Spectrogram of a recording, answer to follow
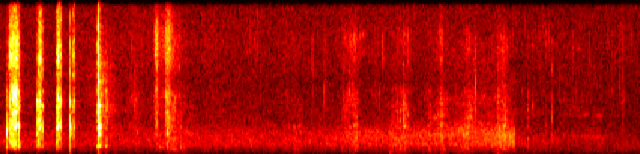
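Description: A few sharp taps on the wooden chopping board, then hands rubbing chopped garlic and an oily spice marinade into a raw pork loin: a soft, wet rubbing that grows a little louder and stops about seven seconds in.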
